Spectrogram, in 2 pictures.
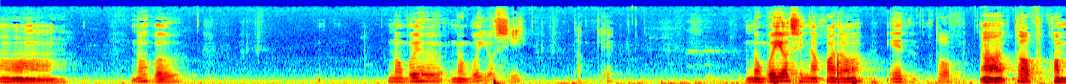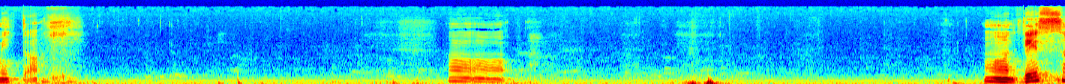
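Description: A young woman speaks calmly into a microphone, pausing between phrases.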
